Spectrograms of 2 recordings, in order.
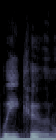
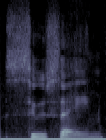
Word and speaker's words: Suicune: But I remember learning that Suicune was pronounced Suicune when we'd all been pronouncing it Susane for like 4 months.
